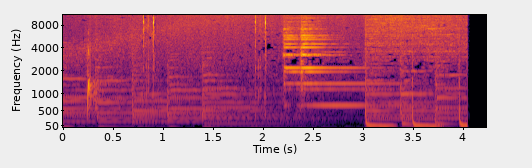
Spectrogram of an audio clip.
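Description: Short outro music jingle of bright chiming notes with a few popping clicks, then several deep thumps near the end before it cuts off suddenly.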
